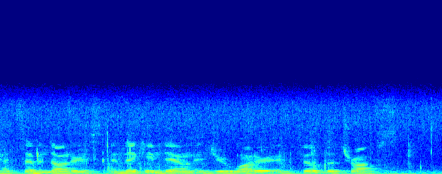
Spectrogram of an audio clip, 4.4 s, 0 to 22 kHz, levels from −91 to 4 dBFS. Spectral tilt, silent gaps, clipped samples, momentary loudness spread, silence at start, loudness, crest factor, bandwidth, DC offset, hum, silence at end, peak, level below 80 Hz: -5.5 dB/octave; none; under 0.1%; 6 LU; 0 s; -38 LUFS; 16 dB; 12 kHz; under 0.1%; none; 0 s; -22 dBFS; -52 dBFS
